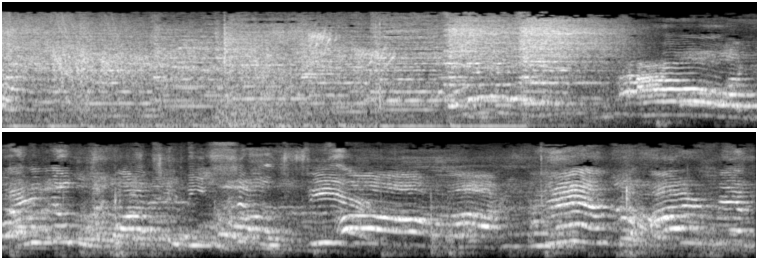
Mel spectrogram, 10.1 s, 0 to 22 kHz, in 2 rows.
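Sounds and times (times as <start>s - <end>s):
children shouting: 2.1s - 10.0s.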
